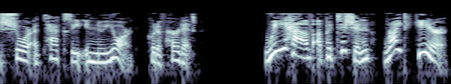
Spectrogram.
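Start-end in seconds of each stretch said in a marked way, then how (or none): 3.5-6.0 loud, higher bullhorn call; shouting into a bullhorn. A narrator's reading. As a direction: announce it through a megaphone. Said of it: "she shouted into a bullhorn".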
